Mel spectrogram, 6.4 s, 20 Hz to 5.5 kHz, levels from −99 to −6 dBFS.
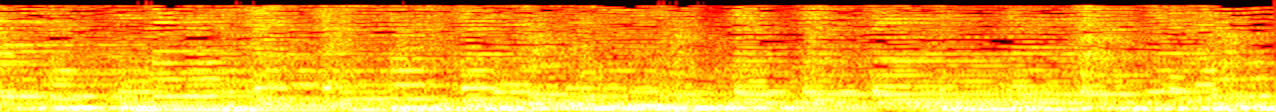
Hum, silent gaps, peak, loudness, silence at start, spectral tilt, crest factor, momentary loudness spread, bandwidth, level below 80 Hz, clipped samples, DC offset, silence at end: none; none; 0 dBFS; -11 LUFS; 0 s; -9.5 dB/octave; 10 dB; 5 LU; 5 kHz; -22 dBFS; under 0.1%; under 0.1%; 0 s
